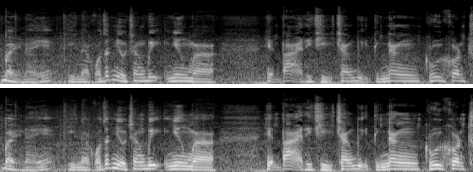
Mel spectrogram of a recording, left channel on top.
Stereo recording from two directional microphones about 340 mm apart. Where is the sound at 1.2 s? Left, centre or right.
Right.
